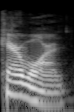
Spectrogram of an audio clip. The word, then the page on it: careworn: American English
